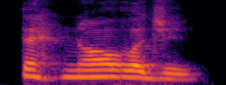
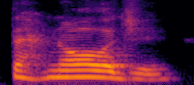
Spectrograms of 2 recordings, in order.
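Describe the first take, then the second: No difference in how they are said.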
